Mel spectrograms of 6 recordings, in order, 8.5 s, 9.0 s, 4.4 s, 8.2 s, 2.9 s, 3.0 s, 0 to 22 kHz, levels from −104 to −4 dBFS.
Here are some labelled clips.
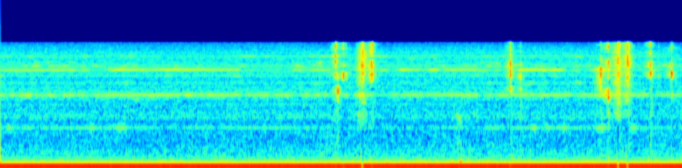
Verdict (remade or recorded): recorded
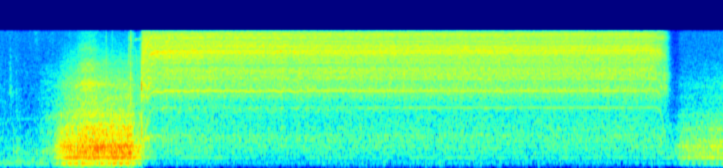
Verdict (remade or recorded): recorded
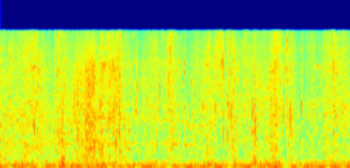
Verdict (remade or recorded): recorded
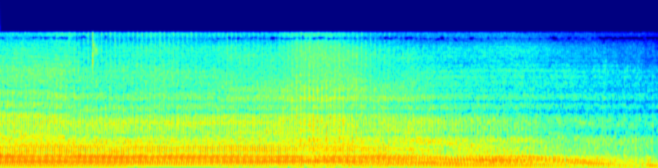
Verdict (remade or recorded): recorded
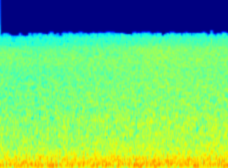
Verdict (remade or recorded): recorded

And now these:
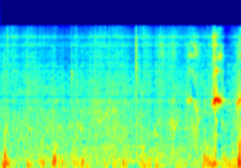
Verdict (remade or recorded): remade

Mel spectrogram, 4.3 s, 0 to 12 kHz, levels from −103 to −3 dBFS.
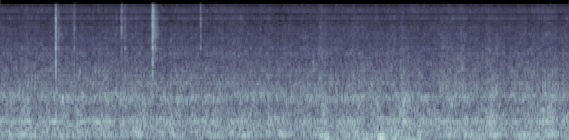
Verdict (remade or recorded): remade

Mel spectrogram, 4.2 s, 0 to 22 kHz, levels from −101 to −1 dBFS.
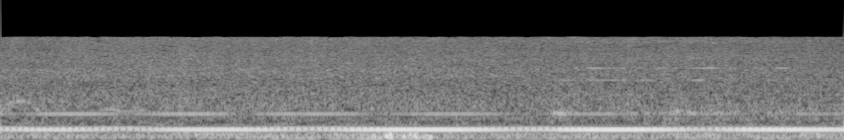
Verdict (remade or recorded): recorded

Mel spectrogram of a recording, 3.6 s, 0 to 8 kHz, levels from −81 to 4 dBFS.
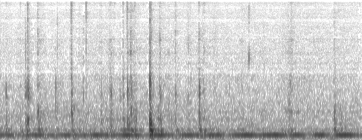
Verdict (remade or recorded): remade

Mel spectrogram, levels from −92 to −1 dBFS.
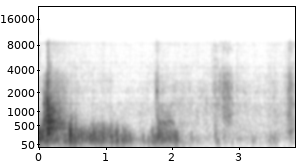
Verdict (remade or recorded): remade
